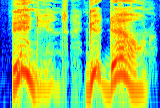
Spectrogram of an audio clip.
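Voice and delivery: carrying, projected stage whisper. Reading a story aloud, a guard warns the boss: loud whisper. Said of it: "Reese calls out in a loud whisper".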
